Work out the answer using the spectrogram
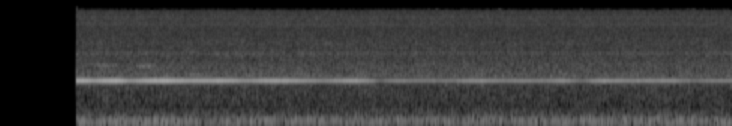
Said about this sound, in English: Now with the second chime, just let the frequencies wash them off of your skin, carrying them out of your aura, out of the room.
